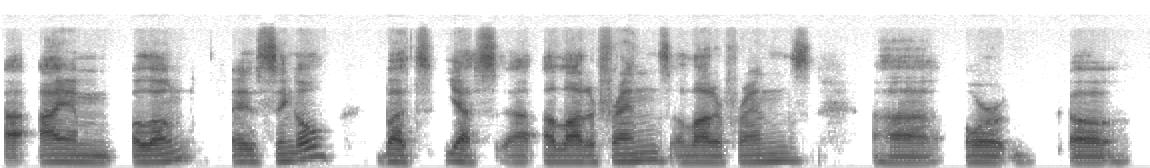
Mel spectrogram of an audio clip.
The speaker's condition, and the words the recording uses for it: Aphasia. You communicate a little bit differently, but I think that would be to your asset for patients.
